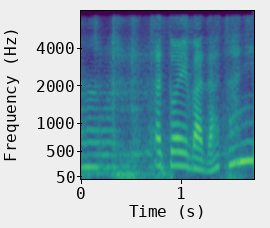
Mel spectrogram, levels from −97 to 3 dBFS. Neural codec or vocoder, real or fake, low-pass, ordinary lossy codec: codec, 24 kHz, 0.9 kbps, DualCodec; fake; 7.2 kHz; none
